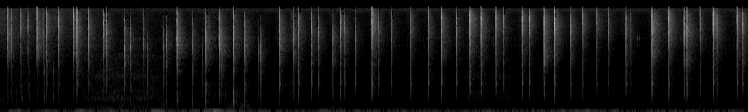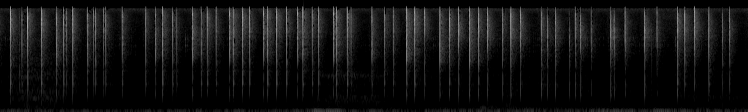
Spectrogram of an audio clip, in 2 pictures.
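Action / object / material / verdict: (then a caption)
tap / glass-backed smartphone / glass / none. Long fingernails tap and scratch rapidly across the glass back of a rose gold iPhone held close to the microphone. The result is a dense stream of sharp, bright clicks with very short decay and a faint scratchy texture between them, over a low steady hum.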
